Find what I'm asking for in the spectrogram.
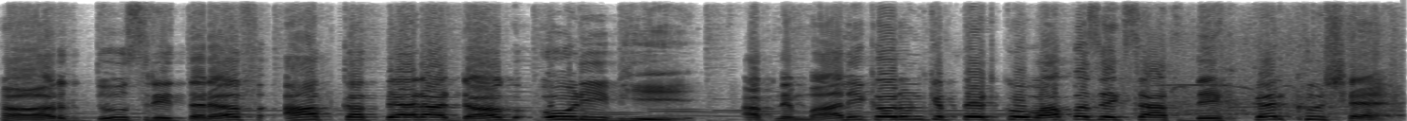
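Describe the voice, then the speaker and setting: A man's voice: sits high, animated, unhurried, sharp tone, faint music behind, exaggerated voice. A man voicing a chirpy, showy television show host in a cartoon. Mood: upbeat. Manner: showy presenter delivery. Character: polished, chirpy male TV pet show host. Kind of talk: animated cartoon dub.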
